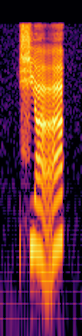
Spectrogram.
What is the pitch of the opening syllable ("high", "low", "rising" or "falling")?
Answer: low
